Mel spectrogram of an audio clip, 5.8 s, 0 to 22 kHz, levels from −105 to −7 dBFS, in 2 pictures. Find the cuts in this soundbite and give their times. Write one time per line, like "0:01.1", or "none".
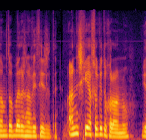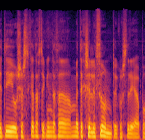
0:01.2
